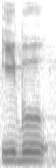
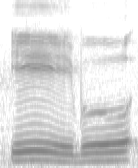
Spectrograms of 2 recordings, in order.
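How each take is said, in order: First: The word is said plainly and evenly. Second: The word is said in a whiny way. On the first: The speaker calls it right. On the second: The speaker calls it wrong.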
